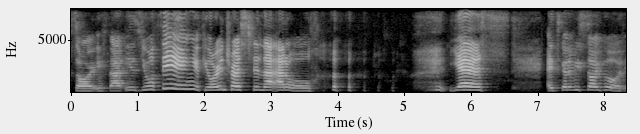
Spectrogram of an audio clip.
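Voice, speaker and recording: A bubbly, high-voiced woman hosts a livestream, chatting casually with viewers and thanking them warmly and often. She is starting to lose her voice.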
